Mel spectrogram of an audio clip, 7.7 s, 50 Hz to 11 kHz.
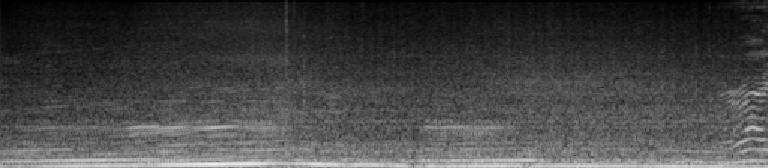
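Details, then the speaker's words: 1991 Toyota MR2 after its binding, creaking brakes were greased (an earlier clicking came from a cracked sway bar mount); rolling and pulling away with only engine and road hum and no creak or squeal. "you have it no more noise so as crazy as this song so the first was the clicking sound was from the sway bar and the creaking sound was actually from the brakes"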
